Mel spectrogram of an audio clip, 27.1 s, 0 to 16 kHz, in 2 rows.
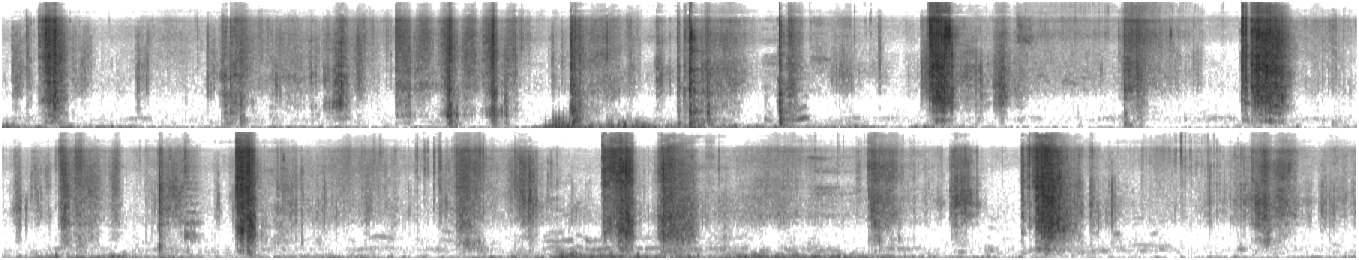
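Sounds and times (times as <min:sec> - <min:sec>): shovel scraping cement in wheelbarrow: 0:00.3 - 0:00.7, 0:02.2 - 0:05.2, 0:06.8 - 0:08.0, 0:09.2 - 0:10.3, 0:11.2 - 0:11.8, 0:12.4 - 0:13.1, 0:15.2 - 0:16.6, 0:18.0 - 0:18.9, 0:19.5 - 0:20.6, 0:22.1 - 0:24.6, 0:25.9 - 0:27.0.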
